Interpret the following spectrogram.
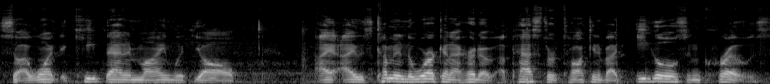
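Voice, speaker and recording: With a slight New York accent, a man talks at a moderate pace in a medium pitch, his dark, mellow tone carried by fairly even intonation. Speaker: psychiatrist. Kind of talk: motivational talk to camera. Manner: casual, conversational.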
